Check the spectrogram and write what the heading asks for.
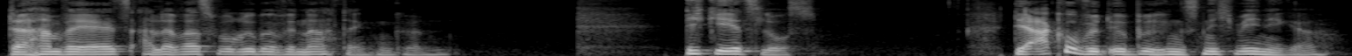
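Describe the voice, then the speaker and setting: Blunt stranded young woman, as a husky man voices her. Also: mid-range voice, steady tone, fairly quick, natural voice. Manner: blunt, casual, sarcastic.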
